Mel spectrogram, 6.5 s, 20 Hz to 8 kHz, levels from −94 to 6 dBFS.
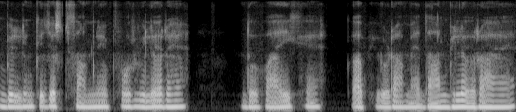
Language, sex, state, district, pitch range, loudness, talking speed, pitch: Hindi, female, Chhattisgarh, Bastar, 165-170 Hz, -19 LUFS, 55 wpm, 170 Hz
